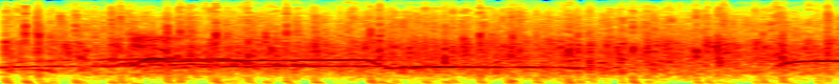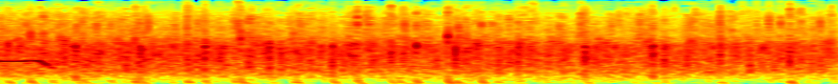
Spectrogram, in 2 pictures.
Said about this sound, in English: And I think the best thing that we could do is just give her a massive round of applause.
